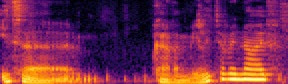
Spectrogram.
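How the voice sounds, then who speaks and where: A man with a Finnish accent speaks at a fairly slow pace. His tone is dark and mellow and somewhat breathy. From Finland. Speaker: bushcraft YouTuber. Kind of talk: product review. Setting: indoors, tabletop. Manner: halting, many fillers and restarts.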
